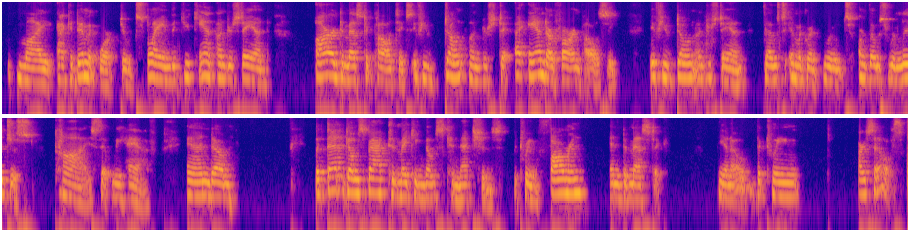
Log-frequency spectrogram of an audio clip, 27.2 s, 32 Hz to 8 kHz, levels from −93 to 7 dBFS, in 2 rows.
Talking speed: 115 wpm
